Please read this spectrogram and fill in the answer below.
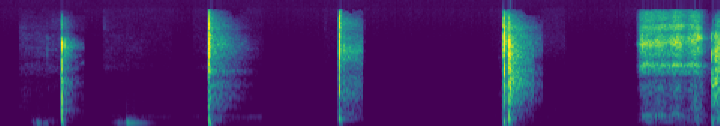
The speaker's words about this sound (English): All right, I just need everyone to clap so I can sync up the audio later.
